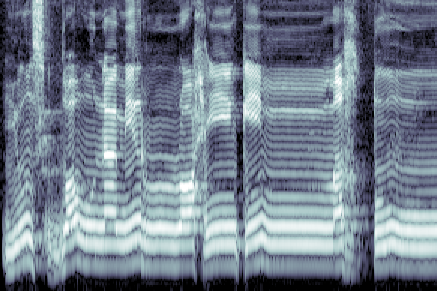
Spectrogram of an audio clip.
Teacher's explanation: Karena kita menahan idgham bila hunahnya, bunyinya, maka di situ walaupun nun sukun telah diidghamkan ke huruf ro, namun yang terjadi adalah bunyi getaran atau sifat takrir pada huruf ro ini menjadi terlalu panjang. Semestinya ro itu diucapkan dengan menggetarkan ujung lidah, namun getarannya itu lembut dan pendek.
